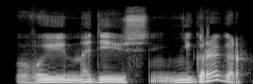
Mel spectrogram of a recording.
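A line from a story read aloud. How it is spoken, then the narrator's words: Timid, shaken question. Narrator (Russian): робко справился Арнольд, слишком потрясенный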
